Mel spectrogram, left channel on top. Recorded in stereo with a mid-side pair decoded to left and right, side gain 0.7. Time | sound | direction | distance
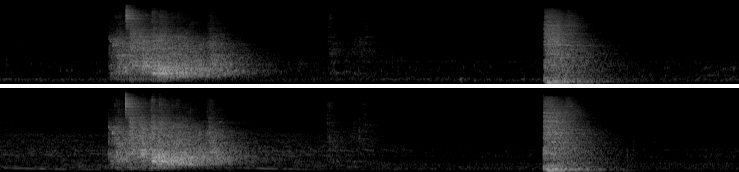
1.1 | a splash | 60° right | 1.0 m
3.2 | chewing | 70° right | 1.2 m
5.4 | a rattle | 65° right | 1.2 m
